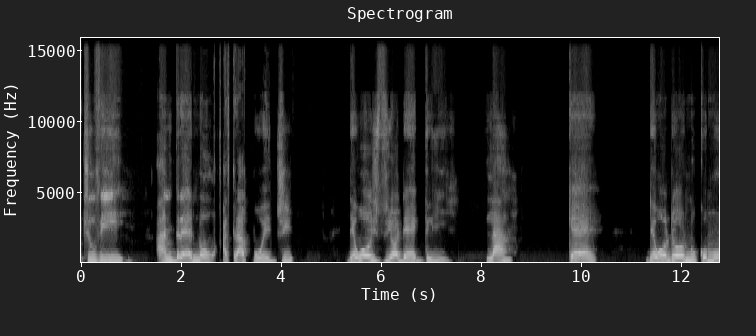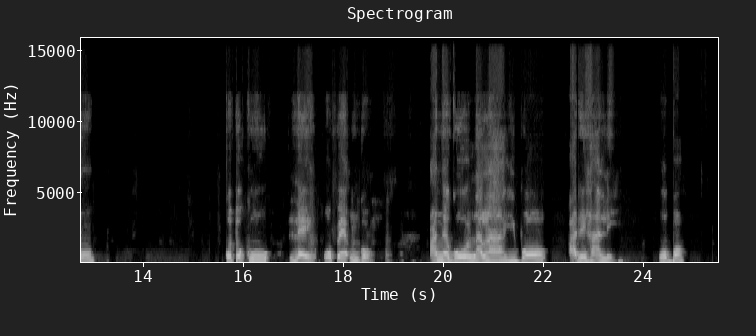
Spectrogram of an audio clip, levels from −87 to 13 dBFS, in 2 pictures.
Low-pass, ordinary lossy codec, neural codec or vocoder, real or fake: 14.4 kHz; Opus, 24 kbps; codec, 44.1 kHz, 7.8 kbps, DAC; fake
